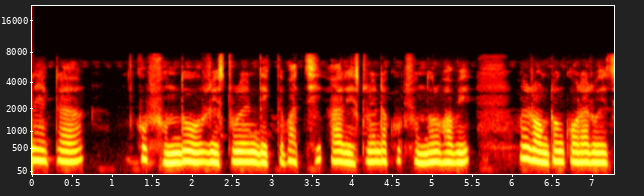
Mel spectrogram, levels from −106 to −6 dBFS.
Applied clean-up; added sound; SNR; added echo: none; none; none; none.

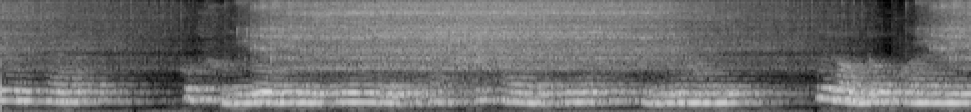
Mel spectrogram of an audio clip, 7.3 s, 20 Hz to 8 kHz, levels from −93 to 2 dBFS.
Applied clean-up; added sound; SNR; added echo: none; Rattle (instrument); 4 dB; reverberation time 1.1 s.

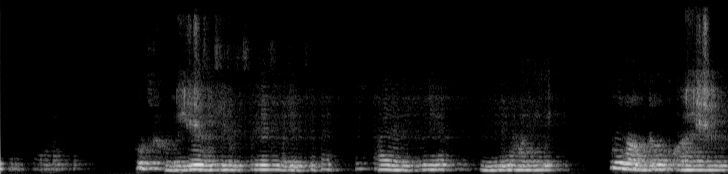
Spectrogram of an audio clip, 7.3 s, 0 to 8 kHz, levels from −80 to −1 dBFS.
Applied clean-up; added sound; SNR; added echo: neural mask model DeepFilterNet 3.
